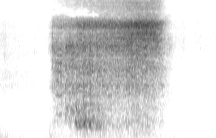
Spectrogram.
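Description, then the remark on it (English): A single loud, sustained nose blow by someone a little under the weather, away from the mic: a breathy hissing burst lasting about a second with a rough, slightly fluttering texture, alone with no talking. “By the way, ignore me blowing my nose, even though you can't ignore me blowing my nose, because you can hear it directly in your nostril.”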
